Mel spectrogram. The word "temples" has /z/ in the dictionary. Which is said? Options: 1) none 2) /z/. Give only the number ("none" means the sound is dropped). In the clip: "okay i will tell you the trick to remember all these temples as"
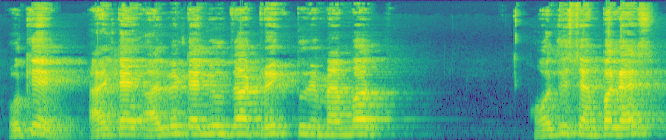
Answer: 1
